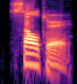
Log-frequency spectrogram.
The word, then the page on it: salter: American English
